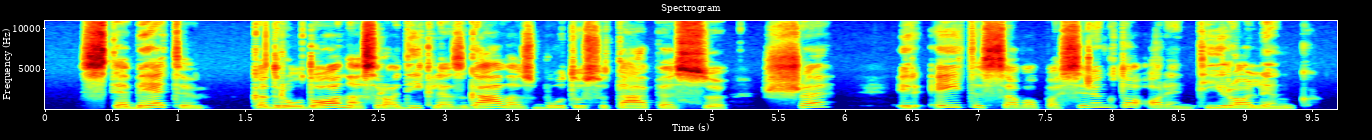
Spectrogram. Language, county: Lithuanian, Panevėžys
